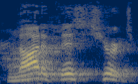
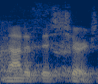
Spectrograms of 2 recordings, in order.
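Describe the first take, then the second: First: Loud, slow, higher group-leading call; emphatic rallying call. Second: Said in the usual way. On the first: Shown as a demonstration. Pastor leading congregation to say it once more, emphatic. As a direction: lead the crowd firmly, stretching each word.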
